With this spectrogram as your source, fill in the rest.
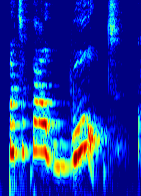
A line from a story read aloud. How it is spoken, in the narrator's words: cried Sly Looking, pretending to be alarmed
